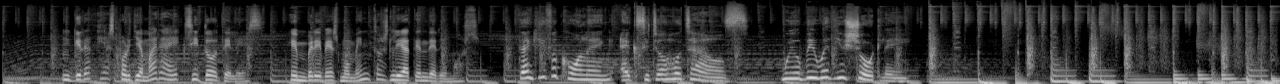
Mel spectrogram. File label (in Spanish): mensaje bienvenida centralita locutoras voiceovers phone messages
